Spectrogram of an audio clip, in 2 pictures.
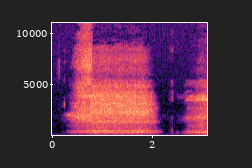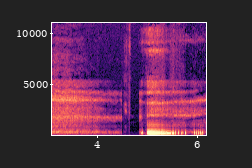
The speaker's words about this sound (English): A full deep breath and a slow exhalation.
